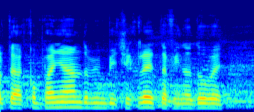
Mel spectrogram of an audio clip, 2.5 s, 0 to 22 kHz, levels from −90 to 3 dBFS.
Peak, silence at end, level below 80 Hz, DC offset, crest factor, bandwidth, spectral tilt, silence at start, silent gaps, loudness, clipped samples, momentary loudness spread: -16 dBFS; 0 s; under -90 dBFS; under 0.1%; 18 dB; 13 kHz; -5 dB/octave; 0 s; none; -33 LUFS; under 0.1%; 7 LU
